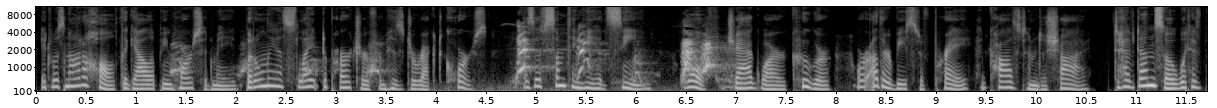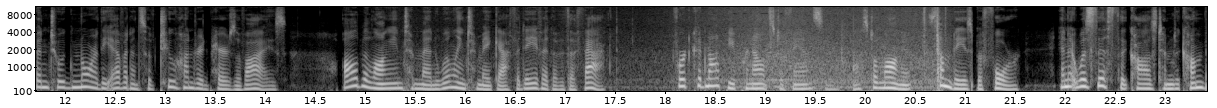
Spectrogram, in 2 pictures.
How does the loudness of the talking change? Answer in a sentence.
The loudness of the talking goes up.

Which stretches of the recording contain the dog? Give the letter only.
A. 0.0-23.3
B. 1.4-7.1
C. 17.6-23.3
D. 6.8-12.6
B.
